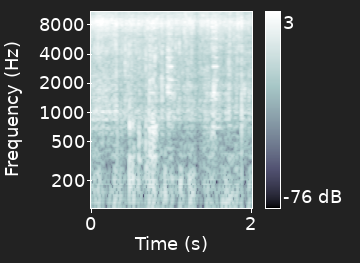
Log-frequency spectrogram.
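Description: Sliced onions fry with bay leaves in hot mustard oil in a pan, giving a close, loud, steady hiss of sizzling crackle throughout, with no voices.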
